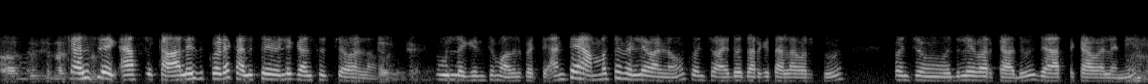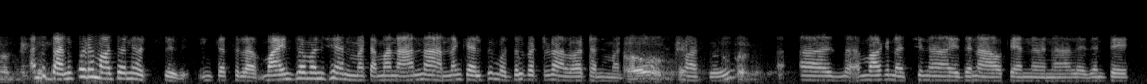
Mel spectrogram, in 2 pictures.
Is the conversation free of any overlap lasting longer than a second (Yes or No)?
Yes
